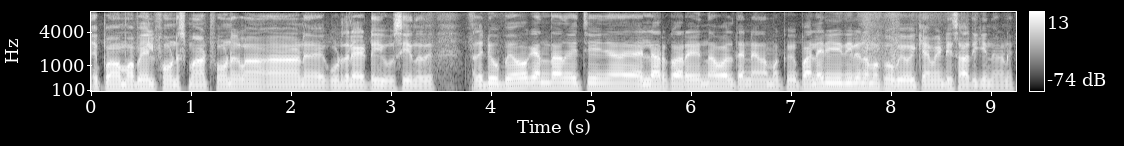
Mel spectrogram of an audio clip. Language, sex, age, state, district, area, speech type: Malayalam, male, 18-30, Kerala, Kozhikode, urban, spontaneous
